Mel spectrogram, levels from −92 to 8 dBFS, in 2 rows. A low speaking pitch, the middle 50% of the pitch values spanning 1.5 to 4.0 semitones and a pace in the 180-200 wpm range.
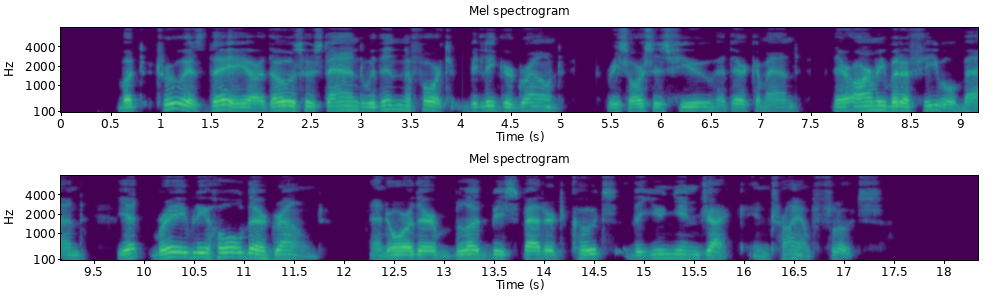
No: low, 130 Hz; average, 2.8 semitones; slow, 135 wpm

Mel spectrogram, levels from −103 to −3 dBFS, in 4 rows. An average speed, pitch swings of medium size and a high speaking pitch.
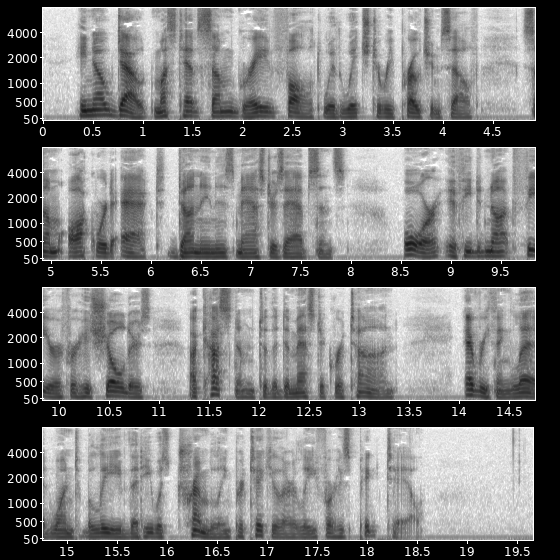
No: average, 150 wpm; average, 3.2 semitones; low, 100 Hz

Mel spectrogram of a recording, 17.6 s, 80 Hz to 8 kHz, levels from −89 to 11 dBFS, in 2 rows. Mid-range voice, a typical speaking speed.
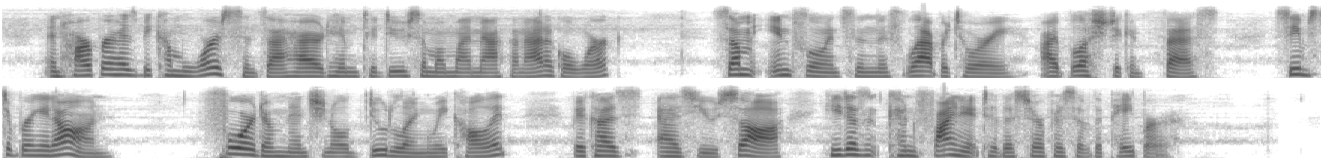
Yes: medium, 165 Hz; average, 170 wpm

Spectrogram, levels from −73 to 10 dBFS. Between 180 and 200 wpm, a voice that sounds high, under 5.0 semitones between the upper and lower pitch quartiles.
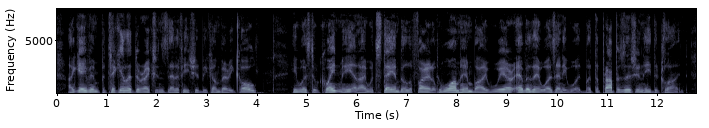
No: average, 190 wpm; low, 125 Hz; average, 2.7 semitones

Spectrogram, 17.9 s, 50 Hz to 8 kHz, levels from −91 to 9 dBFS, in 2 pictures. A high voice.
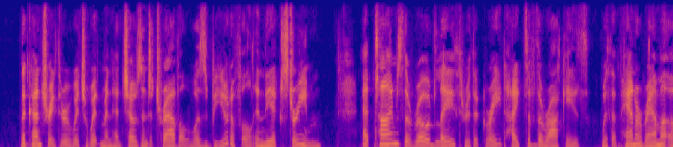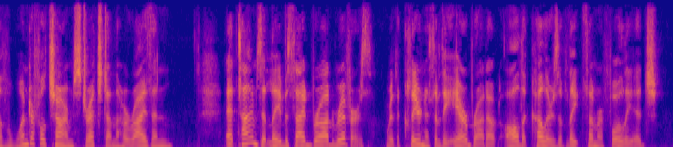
Yes: high, 195 Hz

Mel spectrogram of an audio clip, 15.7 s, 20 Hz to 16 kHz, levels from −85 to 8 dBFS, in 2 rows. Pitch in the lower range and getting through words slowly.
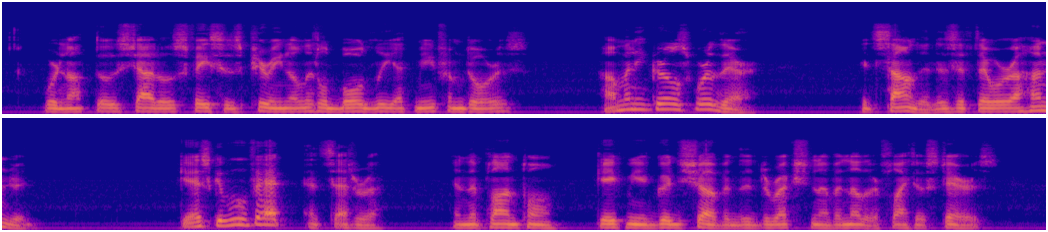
No: low, 105 Hz; average, 180 wpm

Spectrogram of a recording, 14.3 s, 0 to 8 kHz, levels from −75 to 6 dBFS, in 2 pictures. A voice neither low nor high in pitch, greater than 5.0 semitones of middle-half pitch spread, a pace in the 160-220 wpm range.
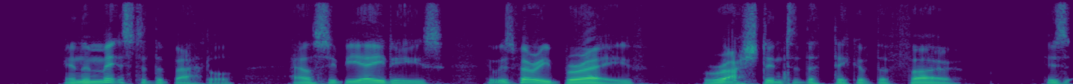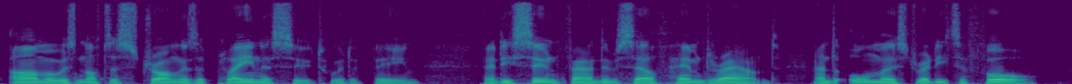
No: low, 115 Hz; wide, 5.4 semitones; average, 180 wpm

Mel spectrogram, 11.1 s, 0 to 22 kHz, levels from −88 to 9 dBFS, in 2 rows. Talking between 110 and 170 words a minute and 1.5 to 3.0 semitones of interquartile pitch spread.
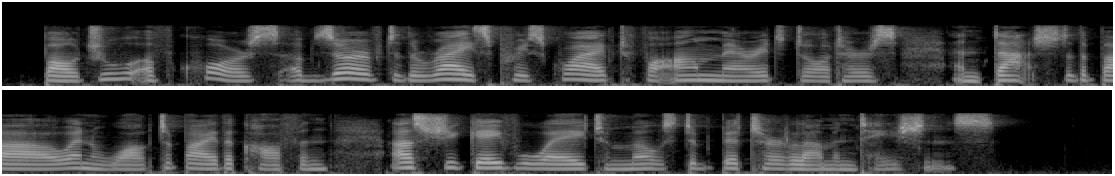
Yes: average, 150 wpm; narrow, 2.5 semitones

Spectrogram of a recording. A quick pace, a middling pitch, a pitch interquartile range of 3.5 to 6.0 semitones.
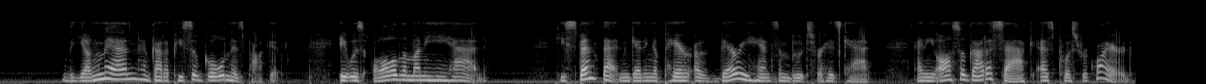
Yes: fast, 210 wpm; medium, 175 Hz; average, 4.3 semitones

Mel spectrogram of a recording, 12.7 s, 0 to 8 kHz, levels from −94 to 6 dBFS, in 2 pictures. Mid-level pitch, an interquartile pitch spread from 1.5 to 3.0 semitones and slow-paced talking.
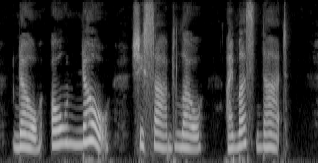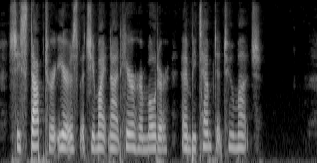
No: high, 195 Hz; narrow, 2.6 semitones; slow, 120 wpm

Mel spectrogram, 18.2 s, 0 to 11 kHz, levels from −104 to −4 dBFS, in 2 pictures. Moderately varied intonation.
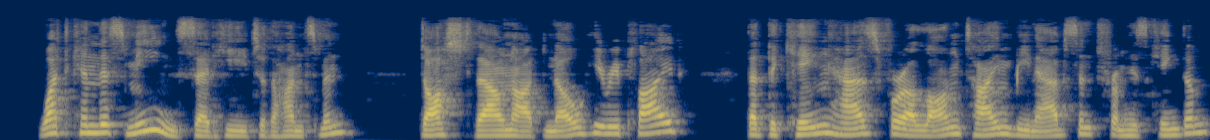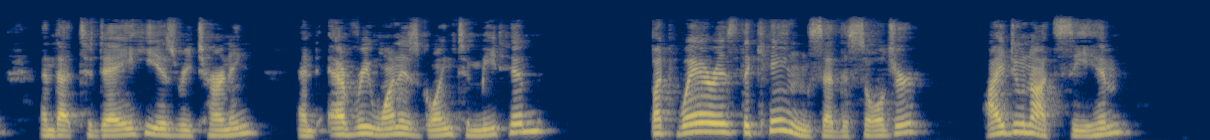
No: wide, 6.1 semitones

